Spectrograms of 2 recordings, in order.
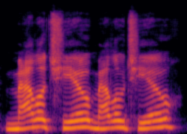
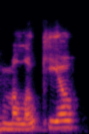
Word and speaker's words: Malocchio: Malocchio. Isn't it like Pinocchio? So it's like Malocchio.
